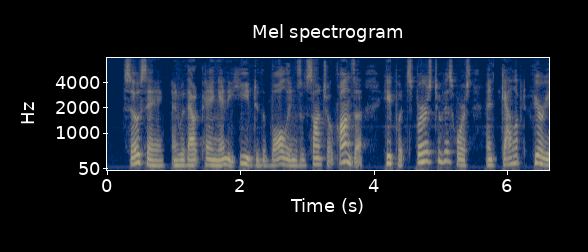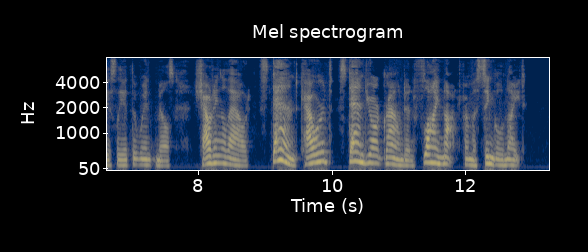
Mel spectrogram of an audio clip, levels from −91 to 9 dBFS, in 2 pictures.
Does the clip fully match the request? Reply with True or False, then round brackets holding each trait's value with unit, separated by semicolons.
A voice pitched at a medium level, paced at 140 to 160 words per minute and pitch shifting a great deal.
False (155 Hz; 175 wpm; 5.9 semitones)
